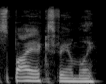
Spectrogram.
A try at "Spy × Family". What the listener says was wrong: Spy Family. you don't pronounce the X. Most of those shows with the X, you don't pronounce the X.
